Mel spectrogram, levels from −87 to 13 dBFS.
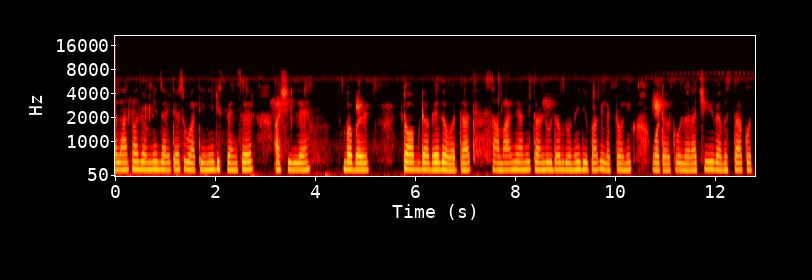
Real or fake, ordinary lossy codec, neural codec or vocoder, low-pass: real; none; none; none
